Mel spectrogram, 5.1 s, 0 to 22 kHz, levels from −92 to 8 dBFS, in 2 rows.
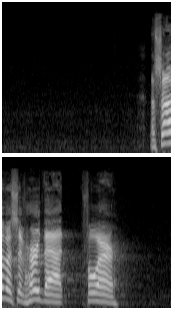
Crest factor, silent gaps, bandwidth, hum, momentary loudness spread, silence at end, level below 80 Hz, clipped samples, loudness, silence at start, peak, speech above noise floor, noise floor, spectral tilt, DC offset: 20 dB; none; 15.5 kHz; none; 14 LU; 0.85 s; -72 dBFS; under 0.1%; -18 LUFS; 2.25 s; -4 dBFS; 53 dB; -72 dBFS; -2.5 dB/octave; under 0.1%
